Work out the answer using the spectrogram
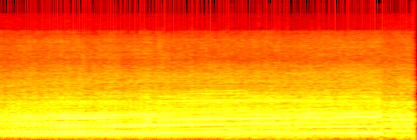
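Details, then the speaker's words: Kawasaki motorcycle with severe miss, worse when cold, and lacking power, ridden on the road under load: coughing, stuttering exhaust with irregular dropouts; one or two cylinders missing. "actually quite bad so particularly when it's loaded you can hear the thing cough and fart so let's give it a burl"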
